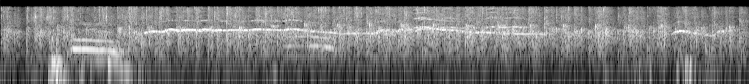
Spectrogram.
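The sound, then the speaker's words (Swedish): Loud, sustained applause from a large audience at an afternoon event fills the whole recording, dense clapping with a few high whistles or cheers rising above it. “Och det fick vi applåder också.”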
